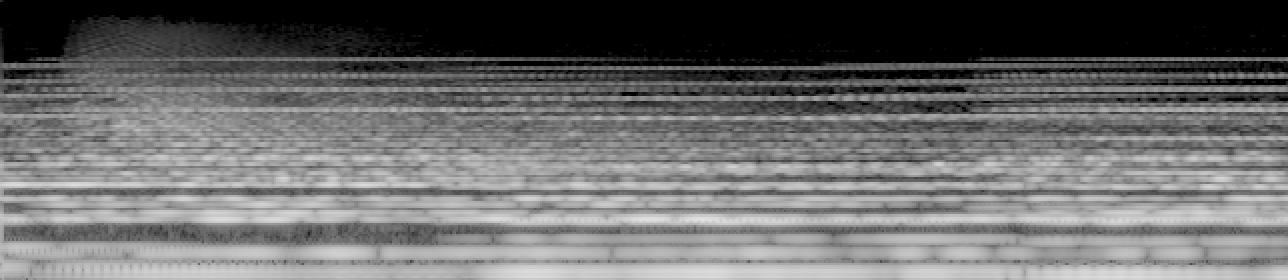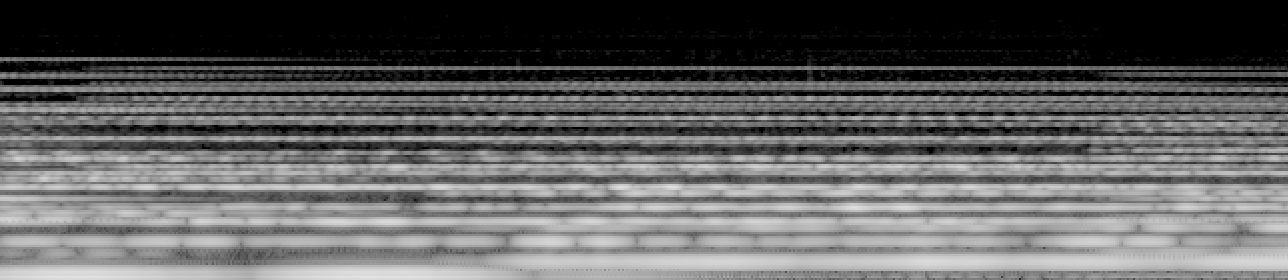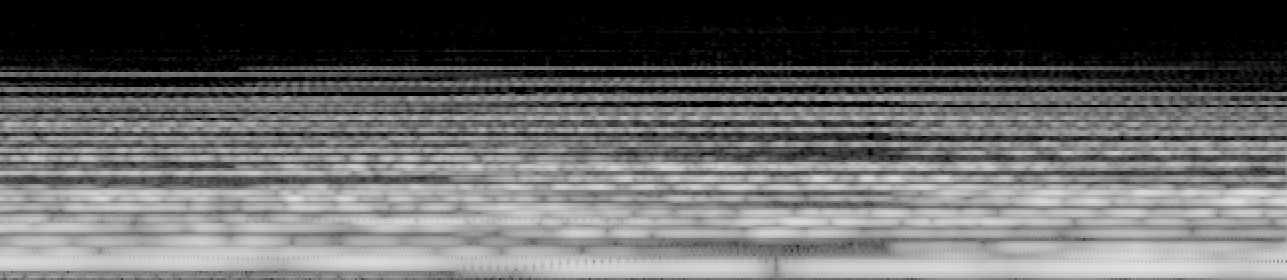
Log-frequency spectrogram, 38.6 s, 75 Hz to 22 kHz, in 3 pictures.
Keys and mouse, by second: 0.1 typing, 0.2 click, 0.5 click, 1.1 alt+shift+drag, 1.7 ctrl+alt+drag, 2.2 alt+shift+click, 2.8 alt+click, 3.5 click, 4.0 click, 5.0-8.2 ctrl+alt+drag, 8.3-9.1 ctrl+alt+drag, 9.4-11.0 ctrl+alt+drag, 11.0 ctrl+s, 11.6-12.9 ctrl+alt+drag, 13.3-14.7 alt+shift+drag, 15.4-17.1 drag, 17.9 click, 19.2 Home, 20.2-21.3 ctrl+alt+drag, 21.8 click, 25.0 click, 25.7 click, 26.7-27.6 drag, 28.5 click, 30.1 click, 32.1 click, 34.5 click, 35.2 click, 35.7 click, 37.8 click, 38.5 click.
